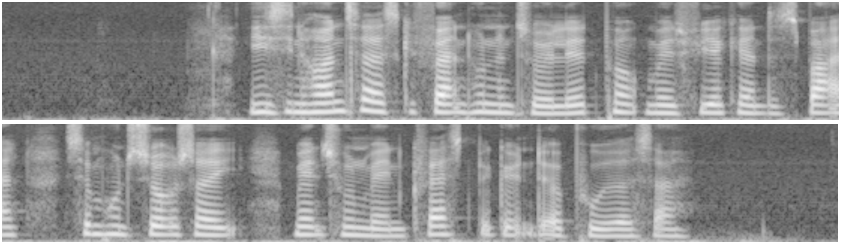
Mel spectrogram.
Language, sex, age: Danish, female, 23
